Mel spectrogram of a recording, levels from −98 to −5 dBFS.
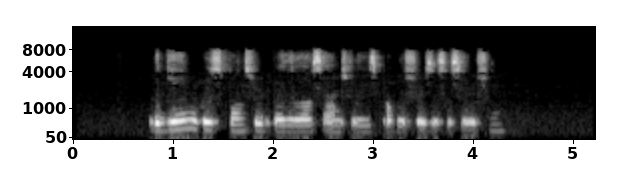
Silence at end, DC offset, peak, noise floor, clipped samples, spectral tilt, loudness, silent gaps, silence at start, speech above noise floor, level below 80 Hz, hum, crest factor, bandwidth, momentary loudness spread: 1.1 s; under 0.1%; -4 dBFS; -81 dBFS; under 0.1%; 0.5 dB/octave; -21 LUFS; none; 0.75 s; 59 dB; -76 dBFS; none; 20 dB; 8.2 kHz; 11 LU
